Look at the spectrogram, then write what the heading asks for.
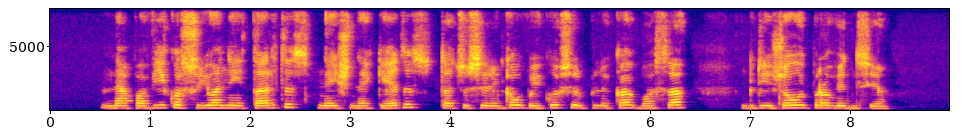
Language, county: Lithuanian, Kaunas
